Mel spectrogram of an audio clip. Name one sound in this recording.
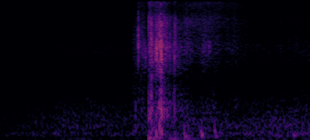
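A block breaks with a short crunch.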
